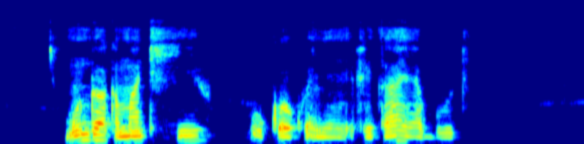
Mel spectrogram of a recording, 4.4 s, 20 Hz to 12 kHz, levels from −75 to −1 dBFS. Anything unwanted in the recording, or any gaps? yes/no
no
